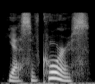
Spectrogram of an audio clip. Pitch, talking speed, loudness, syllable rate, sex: 200 Hz, 190 wpm, -16 LUFS, 4.7 syllables/s, female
